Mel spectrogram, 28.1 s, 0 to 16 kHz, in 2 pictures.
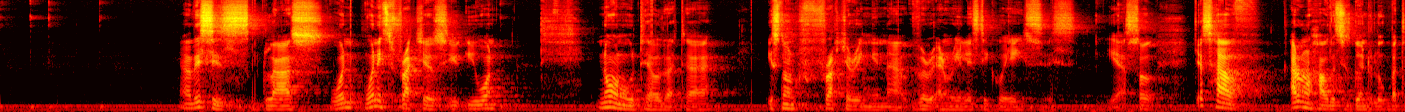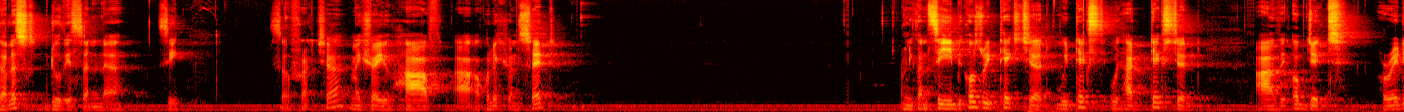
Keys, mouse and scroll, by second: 0.3 click, 1.0 click, 2.4 `, 3.3 click, 4.0 `, 5.0 click, 6.3 `, 7.1 `, 8.2 click, 9.4 `, 10.5 `, 11.3 `, 12.4 `, 14.9 click, 26.7 `, 27.6 `.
